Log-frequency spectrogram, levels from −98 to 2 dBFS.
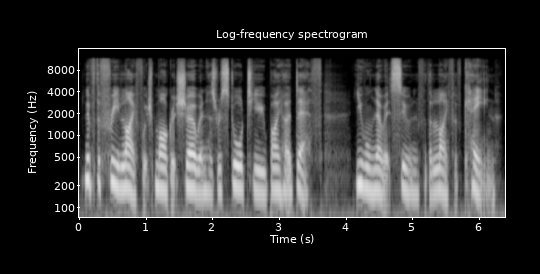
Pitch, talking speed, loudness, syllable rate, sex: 175 Hz, 215 wpm, -18 LUFS, 5.1 syllables/s, female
